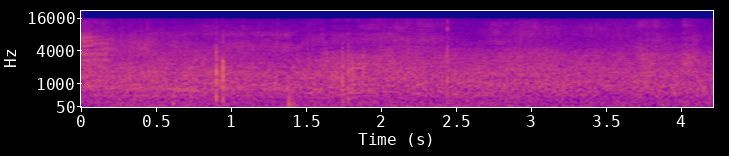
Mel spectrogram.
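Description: Rainy city-street noise: a steady hiss of traffic on wet roads, with a couple of brief knocks around a second in.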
